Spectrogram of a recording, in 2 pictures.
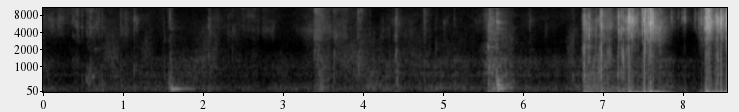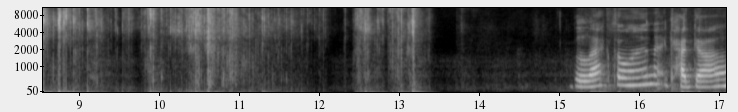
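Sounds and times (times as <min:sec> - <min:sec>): card pack wrapper tearing: 0:06.8 - 0:13.4.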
